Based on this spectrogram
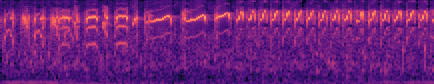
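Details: Sogon bird sings trotol with sharp shooting notes: a brief burst of high chips and slurred rising whistles, then a fast, evenly spaced trill of piercing notes to the end.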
